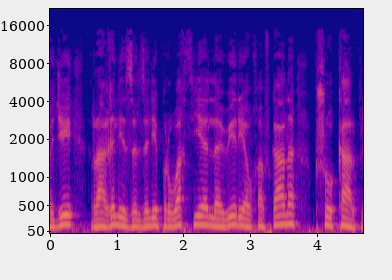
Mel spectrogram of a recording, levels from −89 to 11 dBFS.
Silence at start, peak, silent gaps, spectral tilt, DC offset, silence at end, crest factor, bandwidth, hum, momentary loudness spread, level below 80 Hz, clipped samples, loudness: 0 s; -12 dBFS; none; -7 dB/octave; under 0.1%; 0 s; 14 dB; 15 kHz; none; 4 LU; -48 dBFS; under 0.1%; -28 LUFS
